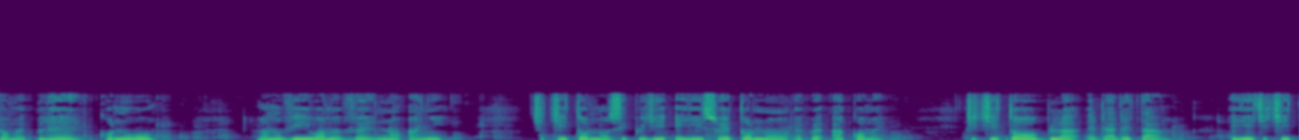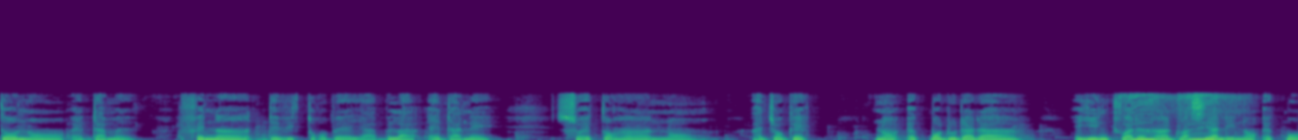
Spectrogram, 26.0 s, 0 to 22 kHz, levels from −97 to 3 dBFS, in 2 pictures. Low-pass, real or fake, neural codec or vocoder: 7.2 kHz; real; none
